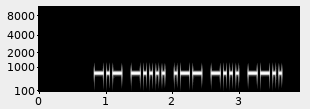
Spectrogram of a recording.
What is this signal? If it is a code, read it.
Morse code, heard as a keyed tone, about 26 wpm, 700 Hz. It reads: K6WBZ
